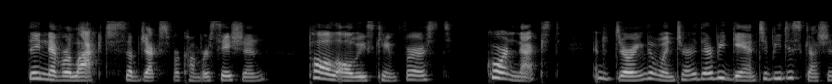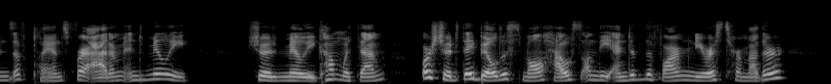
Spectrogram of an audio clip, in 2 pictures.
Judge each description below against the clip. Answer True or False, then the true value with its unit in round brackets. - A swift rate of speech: False (175 wpm)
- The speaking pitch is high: True (200 Hz)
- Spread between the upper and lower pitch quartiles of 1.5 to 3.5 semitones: False (4.6 semitones)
